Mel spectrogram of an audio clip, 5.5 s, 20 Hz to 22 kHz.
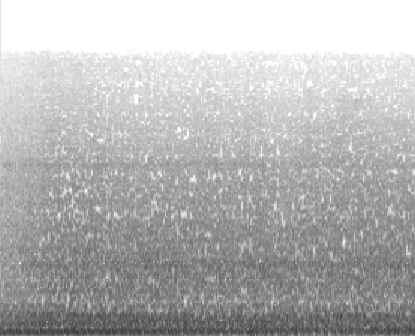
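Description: Steady drive noise inside the cabin of a 1957 Chevy Bel Air cruising at an even speed, its LS3 6.2-litre V8 crate engine running smoothly under road and tyre noise.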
